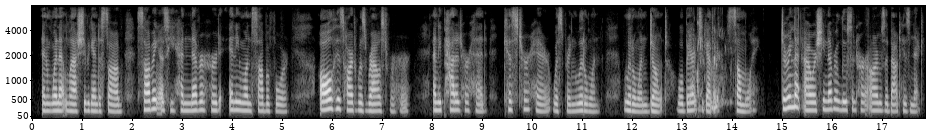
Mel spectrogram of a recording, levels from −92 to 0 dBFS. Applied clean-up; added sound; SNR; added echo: neural mask model Resemble Enhance denoiser.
